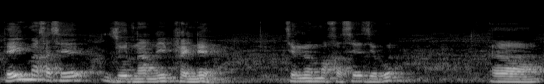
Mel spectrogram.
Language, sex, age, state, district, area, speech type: Bodo, male, 60+, Assam, Kokrajhar, rural, spontaneous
